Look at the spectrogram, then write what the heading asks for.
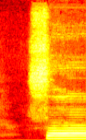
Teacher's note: Mad tabi'i karena ada alif yang sebelumnya berharokat fathah, dibaca panjang 2 harokat.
